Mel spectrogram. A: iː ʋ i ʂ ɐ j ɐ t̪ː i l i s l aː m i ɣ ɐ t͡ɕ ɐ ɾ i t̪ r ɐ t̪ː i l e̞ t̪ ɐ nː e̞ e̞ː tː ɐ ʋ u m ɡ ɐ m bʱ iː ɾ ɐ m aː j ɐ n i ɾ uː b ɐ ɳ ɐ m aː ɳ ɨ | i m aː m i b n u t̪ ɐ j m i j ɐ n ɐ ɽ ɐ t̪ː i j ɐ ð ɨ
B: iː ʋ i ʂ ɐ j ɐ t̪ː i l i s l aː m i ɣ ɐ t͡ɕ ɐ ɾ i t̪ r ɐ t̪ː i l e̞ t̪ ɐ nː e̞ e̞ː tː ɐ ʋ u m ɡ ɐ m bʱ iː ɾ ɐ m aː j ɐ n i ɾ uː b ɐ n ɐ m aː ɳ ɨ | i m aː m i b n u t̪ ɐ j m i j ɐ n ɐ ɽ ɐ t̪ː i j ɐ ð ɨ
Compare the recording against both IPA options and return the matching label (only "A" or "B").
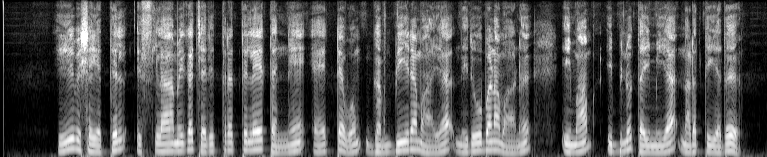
A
